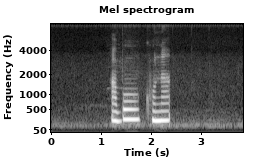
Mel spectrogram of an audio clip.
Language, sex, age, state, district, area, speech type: Santali, female, 18-30, West Bengal, Bankura, rural, spontaneous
